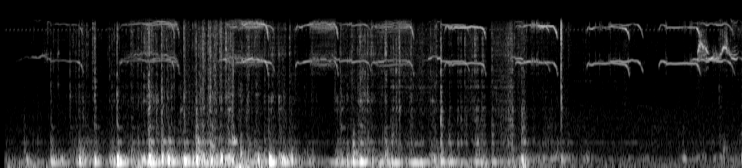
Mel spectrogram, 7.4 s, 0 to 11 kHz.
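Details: Lesser kestrel chicks in a live-camera nest in Israel on 6 May 2021 as their mother brings them an insect; shrill, thin, squealing calls in uneven bursts over heavy low rustling and thumping from movement in the nest.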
